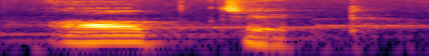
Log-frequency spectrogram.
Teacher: We stayed on ob, the first syllable, a little more. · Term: stress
